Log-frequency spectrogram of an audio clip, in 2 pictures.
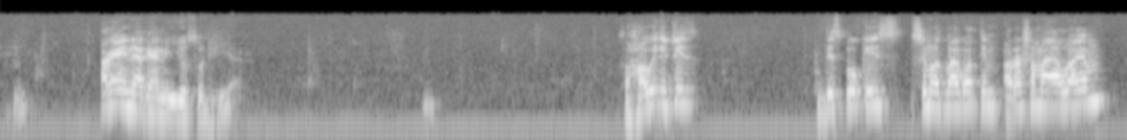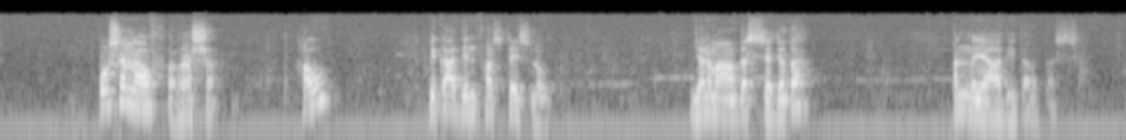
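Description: An elderly man speaks slowly into a microphone, in bursts with long pauses.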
